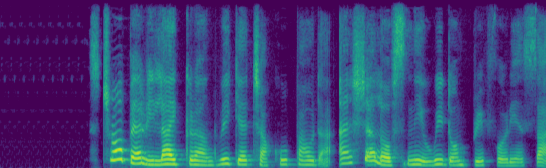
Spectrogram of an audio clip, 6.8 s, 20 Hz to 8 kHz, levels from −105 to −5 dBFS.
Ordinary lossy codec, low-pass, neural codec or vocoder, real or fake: none; none; codec, 16 kHz, 0.9 kbps, LongCat-Audio-Codec; fake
